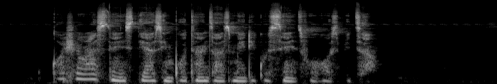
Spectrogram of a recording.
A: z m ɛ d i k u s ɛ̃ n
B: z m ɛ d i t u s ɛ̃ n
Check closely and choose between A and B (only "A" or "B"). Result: A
